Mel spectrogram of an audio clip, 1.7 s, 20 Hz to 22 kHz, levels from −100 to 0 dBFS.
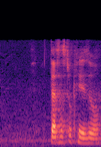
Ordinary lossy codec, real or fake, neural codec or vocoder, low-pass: none; fake; codec, 16 kHz in and 24 kHz out, 1.1 kbps, FireRedTTS-2 codec; 7.2 kHz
